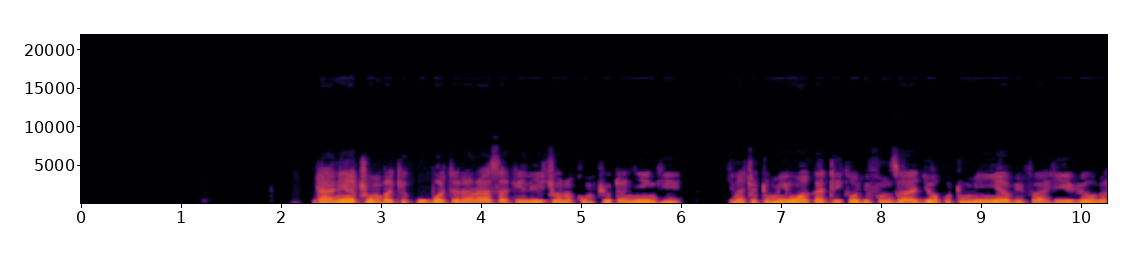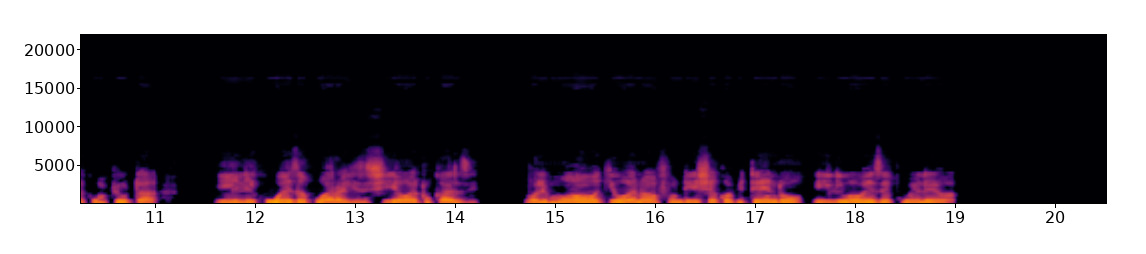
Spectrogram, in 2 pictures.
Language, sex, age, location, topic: Swahili, male, 36-49, Dar es Salaam, education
